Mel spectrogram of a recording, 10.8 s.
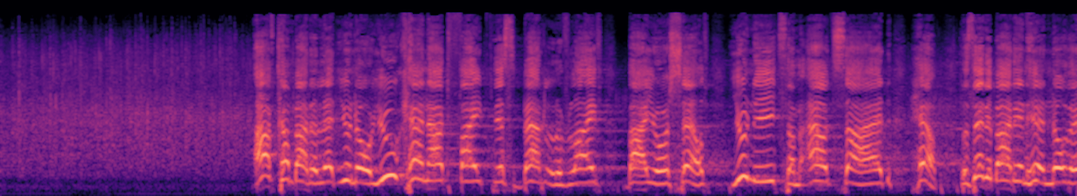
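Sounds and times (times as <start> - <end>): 
audience clapping hands: 0.0 - 3.5
speech: 2.6 - 10.7.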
